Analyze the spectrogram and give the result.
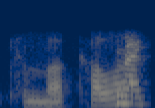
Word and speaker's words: Temecula: On the 18th, The Loft, which is in is it Temecula? How do you pronounce that? – Uh-huh.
